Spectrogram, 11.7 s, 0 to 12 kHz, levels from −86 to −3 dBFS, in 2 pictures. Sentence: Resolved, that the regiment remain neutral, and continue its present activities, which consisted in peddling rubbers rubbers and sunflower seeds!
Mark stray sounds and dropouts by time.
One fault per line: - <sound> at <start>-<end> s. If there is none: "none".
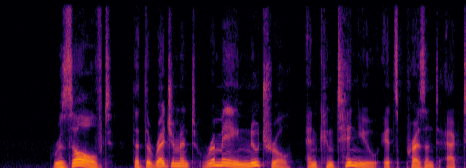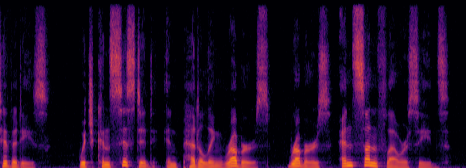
none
